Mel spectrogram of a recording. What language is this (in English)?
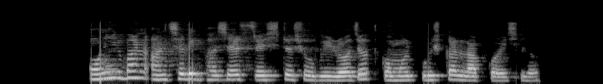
Bangla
